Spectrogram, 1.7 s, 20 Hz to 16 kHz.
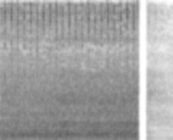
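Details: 2013 Ford Edge with an overheating problem, after the failed radiator fans were replaced: steady even fan roar with constant tone, no ticking or grinding, cutting off cleanly; radiator fans running normally.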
